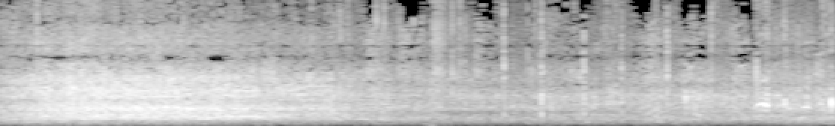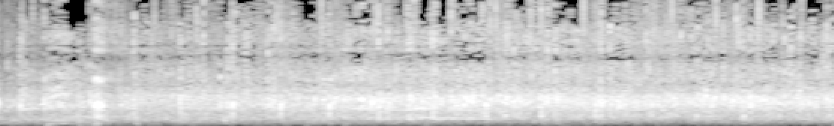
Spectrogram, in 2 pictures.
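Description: An audience applauds in a steady, dense wash of clapping that runs the whole time. It is slightly louder at the start, eases briefly, then holds even, with no talking over it.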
